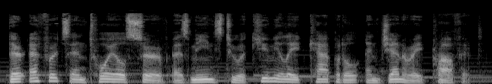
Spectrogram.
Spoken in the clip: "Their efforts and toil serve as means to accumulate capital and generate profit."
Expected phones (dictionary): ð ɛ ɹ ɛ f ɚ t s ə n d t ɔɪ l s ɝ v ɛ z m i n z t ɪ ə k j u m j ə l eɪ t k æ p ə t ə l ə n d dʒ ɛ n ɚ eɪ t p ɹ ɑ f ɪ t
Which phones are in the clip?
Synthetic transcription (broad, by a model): ð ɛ ɹ ɛ f ɚ t s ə n t ɔɪ l s ɝ v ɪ z m i n z t ɪ ə k j u m j ə l eɪ t k æ p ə t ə l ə n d dʒ ɛ n ɚ eɪ t p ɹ ɑ f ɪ t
